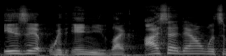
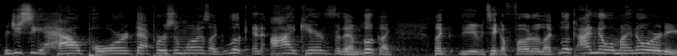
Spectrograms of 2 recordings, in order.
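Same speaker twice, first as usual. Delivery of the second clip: mocking self-praise; 6 semitones higher than usual. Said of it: "we're like".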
